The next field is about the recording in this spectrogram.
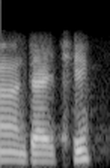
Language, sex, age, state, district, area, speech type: Maithili, male, 18-30, Bihar, Purnia, rural, conversation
